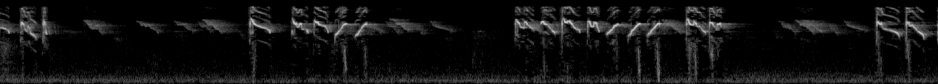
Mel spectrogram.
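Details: An Oriental white-eye sings energetically to provoke other white-eyes to answer, delivering high, rapid twittering runs of sweeping chirps in clustered bursts, with short pauses between phrases and a faint low background murmur.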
